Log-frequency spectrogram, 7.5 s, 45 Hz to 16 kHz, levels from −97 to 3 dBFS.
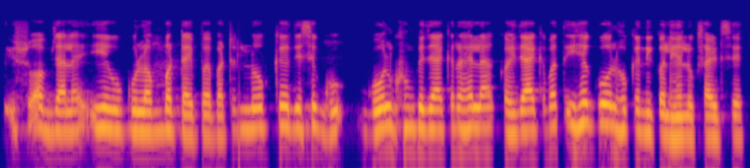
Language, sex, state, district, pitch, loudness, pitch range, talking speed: Bhojpuri, male, Bihar, Saran, 170 Hz, -22 LUFS, 155-185 Hz, 255 wpm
